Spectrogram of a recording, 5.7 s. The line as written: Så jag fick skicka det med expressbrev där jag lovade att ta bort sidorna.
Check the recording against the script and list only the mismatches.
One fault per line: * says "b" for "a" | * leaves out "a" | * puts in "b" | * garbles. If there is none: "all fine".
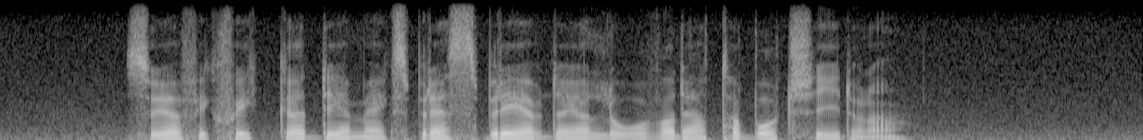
all fine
